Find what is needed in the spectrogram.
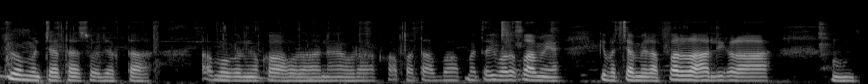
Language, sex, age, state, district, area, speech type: Urdu, female, 30-45, Bihar, Khagaria, rural, spontaneous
